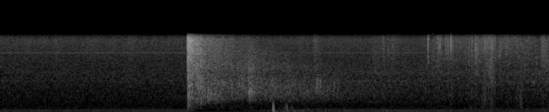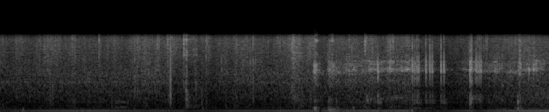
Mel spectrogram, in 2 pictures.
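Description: A single handgun shot, a Federal Hydra-Shok hollow-point round fired into a ballistics gel block, about two seconds in, with a decaying echo after it. Scattered small clicks follow.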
